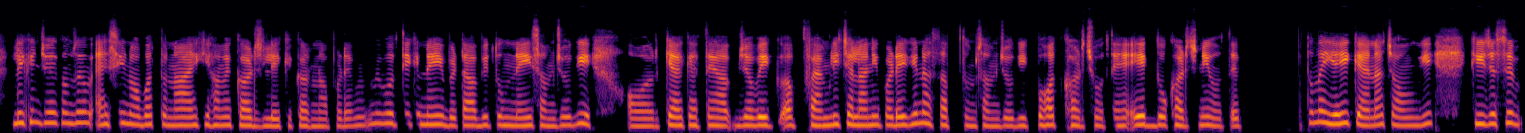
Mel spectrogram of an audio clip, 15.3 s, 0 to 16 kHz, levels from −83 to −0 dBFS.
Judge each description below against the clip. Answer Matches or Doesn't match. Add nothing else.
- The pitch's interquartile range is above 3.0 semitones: Doesn't match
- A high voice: Matches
